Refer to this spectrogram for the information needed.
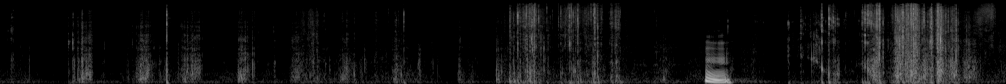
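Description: Loud crunching of crisp Blazin' Buffalo Ranch Doritos tortilla chips being chewed, in repeated irregular bursts, with a brief murmured vocal sound partway through.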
